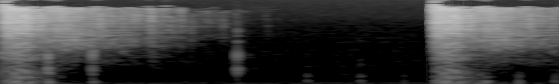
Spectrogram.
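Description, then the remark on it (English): Glass window shatters loudly in a bright burst, then scattered shards tinkle and clink as they fall, followed by a second loud crash of breaking glass near the end. “Slyde went in and out of the bank through glass windows”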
